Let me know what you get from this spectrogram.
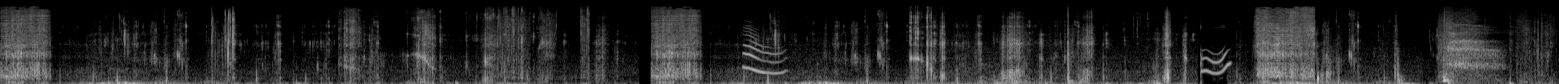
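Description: Close-miked eating sounds laid over a paper-craft feeding scene: rapid wet chewing and crunching bites, irregular and steady. Twice, about halfway and about three quarters of the way in, a short squeaky tone dips and rises in pitch.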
